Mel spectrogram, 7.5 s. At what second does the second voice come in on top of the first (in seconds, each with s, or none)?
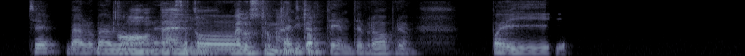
1.2 s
